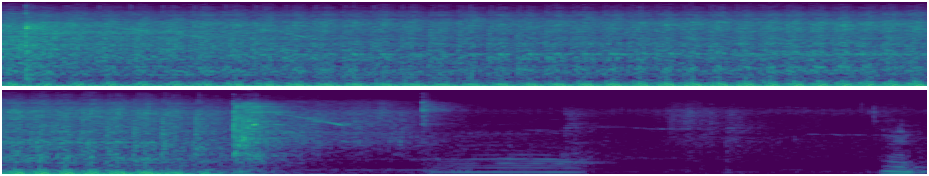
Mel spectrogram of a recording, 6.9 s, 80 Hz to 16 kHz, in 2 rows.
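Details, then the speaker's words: 2009 Honda CB400 V-Tec four-cylinder, sat for years, first start after replacing the dead fuel pump; low-fuel light on. Engine fires with a fast, fairly even low beat for about four seconds, then cuts out; ran on all four despite feared blocked injectors. "all right really happy to hear that thing run i'm starting to get worried that the injectors might have been blocked and needed to be cleaned and stuff so the fact that it ran on all four and ran smooth and beautiful just makes me really happy"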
